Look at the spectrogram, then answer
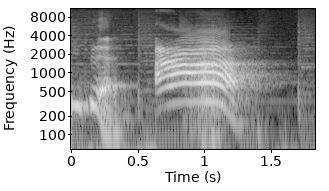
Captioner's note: shouts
